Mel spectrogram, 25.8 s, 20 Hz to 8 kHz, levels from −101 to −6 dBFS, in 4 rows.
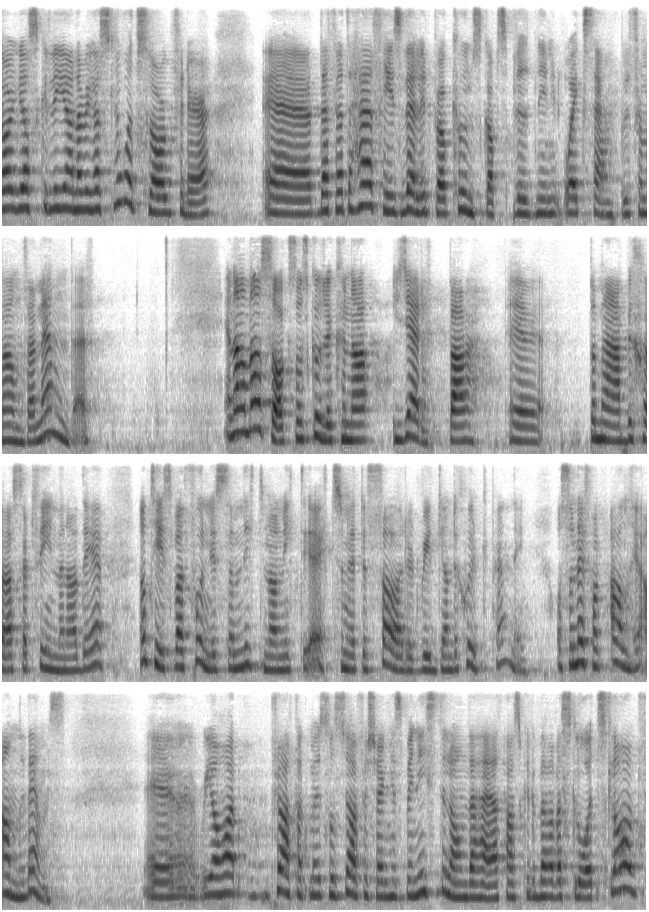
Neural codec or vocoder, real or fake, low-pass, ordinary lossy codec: codec, 24 kHz, 0.9 kbps, WavTokenizer, small release; fake; 7.2 kHz; none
